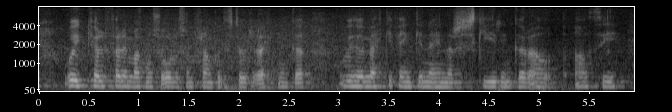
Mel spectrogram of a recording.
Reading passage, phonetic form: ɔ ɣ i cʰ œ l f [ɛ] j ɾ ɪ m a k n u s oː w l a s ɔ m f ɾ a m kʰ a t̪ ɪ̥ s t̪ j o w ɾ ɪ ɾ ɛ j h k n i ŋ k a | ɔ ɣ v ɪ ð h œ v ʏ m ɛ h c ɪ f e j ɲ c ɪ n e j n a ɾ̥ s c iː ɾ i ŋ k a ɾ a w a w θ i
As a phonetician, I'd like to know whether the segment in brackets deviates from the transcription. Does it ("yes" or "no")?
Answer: yes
